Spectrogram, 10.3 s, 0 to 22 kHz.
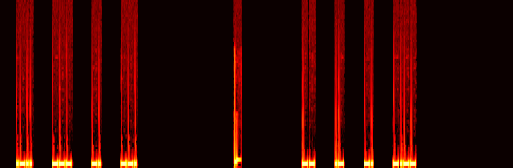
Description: Morse code, heard as a keyed tone, about 36 wpm, spaced as for 16 wpm, 690 Hz. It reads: LONG MANY
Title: 4x Character Spacing - Top 100 Words - 35wpm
